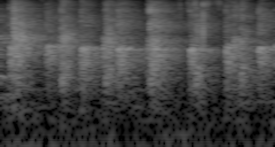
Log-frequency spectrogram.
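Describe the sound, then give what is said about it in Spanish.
An audience claps together for the Lord in a steady, quick rhythm, the bright slapping bursts repeating several times a second without voices, forming a lively but fairly soft round of applause. “Y que le podamos decir, denle un aplauso al Señor, hermanos.”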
